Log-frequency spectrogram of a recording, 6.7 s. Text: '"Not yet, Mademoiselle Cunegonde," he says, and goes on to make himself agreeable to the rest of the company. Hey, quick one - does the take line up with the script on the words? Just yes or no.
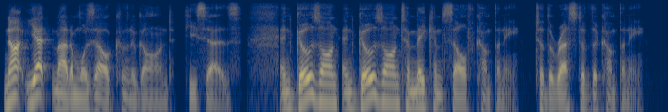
no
